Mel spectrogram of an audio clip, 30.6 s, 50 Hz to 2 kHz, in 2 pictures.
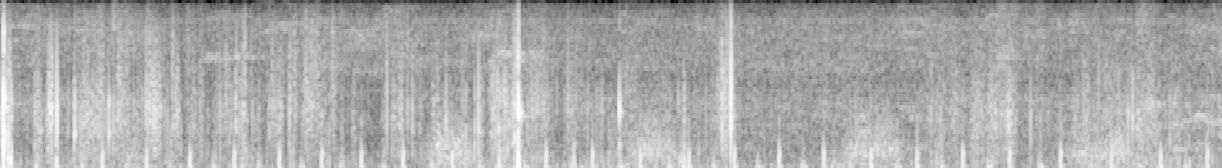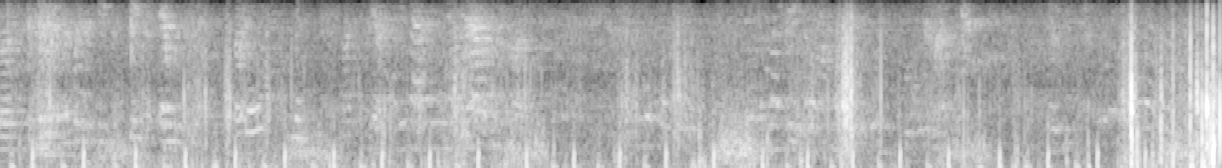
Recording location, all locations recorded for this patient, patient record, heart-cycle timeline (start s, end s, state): aortic valve (AV)
aortic valve (AV)+pulmonary valve (PV)+tricuspid valve (TV)+mitral valve (MV)
#Age: Child
#Sex: Male
#Height: 138.0 cm
#Weight: 33.0 kg
#Pregnancy status: False
#Murmur: Absent
#Murmur locations: nan
#Most audible location: nan
#Systolic murmur timing: nan
#Systolic murmur shape: nan
#Systolic murmur grading: nan
#Systolic murmur pitch: nan
#Systolic murmur quality: nan
#Diastolic murmur timing: nan
#Diastolic murmur shape: nan
#Diastolic murmur grading: nan
#Diastolic murmur pitch: nan
#Diastolic murmur quality: nan
#Outcome: Normal
#Campaign: 2014 screening campaign
0.00	10.04	unannotated
10.04	10.14	S1
10.14	10.32	systole
10.32	10.40	S2
10.40	10.64	diastole
10.64	10.76	S1
10.76	10.90	systole
10.90	11.00	S2
11.00	11.22	diastole
11.22	11.32	S1
11.32	11.48	systole
11.48	11.58	S2
11.58	11.78	diastole
11.78	11.88	S1
11.88	12.04	systole
12.04	12.14	S2
12.14	12.38	diastole
12.38	12.48	S1
12.48	12.62	systole
12.62	12.72	S2
12.72	13.02	diastole
13.02	13.12	S1
13.12	13.28	systole
13.28	13.36	S2
13.36	13.62	diastole
13.62	13.76	S1
13.76	13.90	systole
13.90	14.02	S2
14.02	14.26	diastole
14.26	14.38	S1
14.38	14.52	systole
14.52	14.62	S2
14.62	14.82	diastole
14.82	14.94	S1
14.94	15.10	systole
15.10	15.20	S2
15.20	15.42	diastole
15.42	15.54	S1
15.54	15.70	systole
15.70	15.80	S2
15.80	16.06	diastole
16.06	16.18	S1
16.18	16.34	systole
16.34	16.42	S2
16.42	16.72	diastole
16.72	16.84	S1
16.84	16.98	systole
16.98	17.10	S2
17.10	17.36	diastole
17.36	30.56	unannotated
